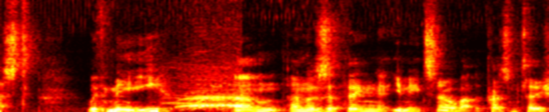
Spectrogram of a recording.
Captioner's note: curtailed cheer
